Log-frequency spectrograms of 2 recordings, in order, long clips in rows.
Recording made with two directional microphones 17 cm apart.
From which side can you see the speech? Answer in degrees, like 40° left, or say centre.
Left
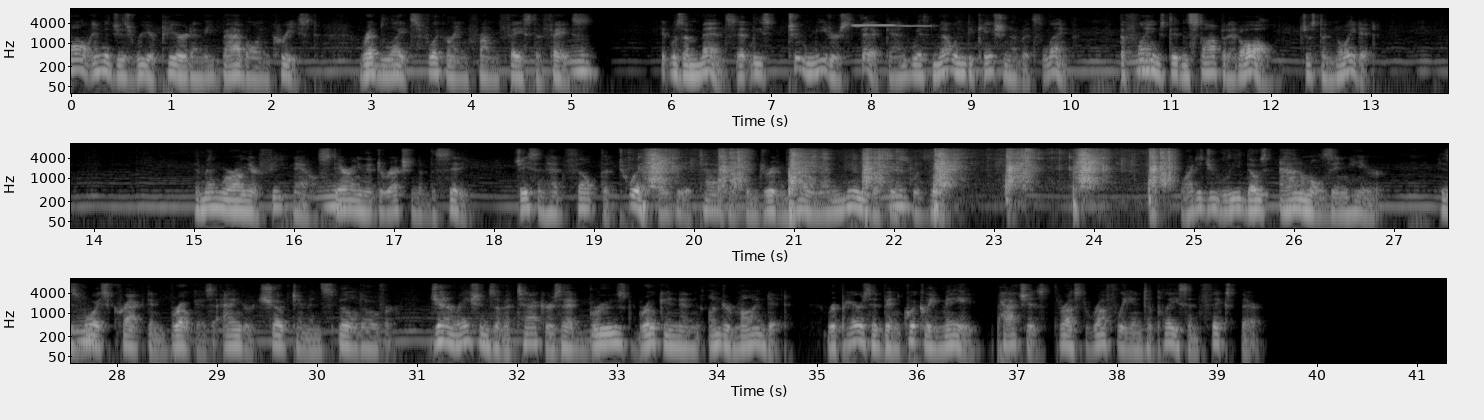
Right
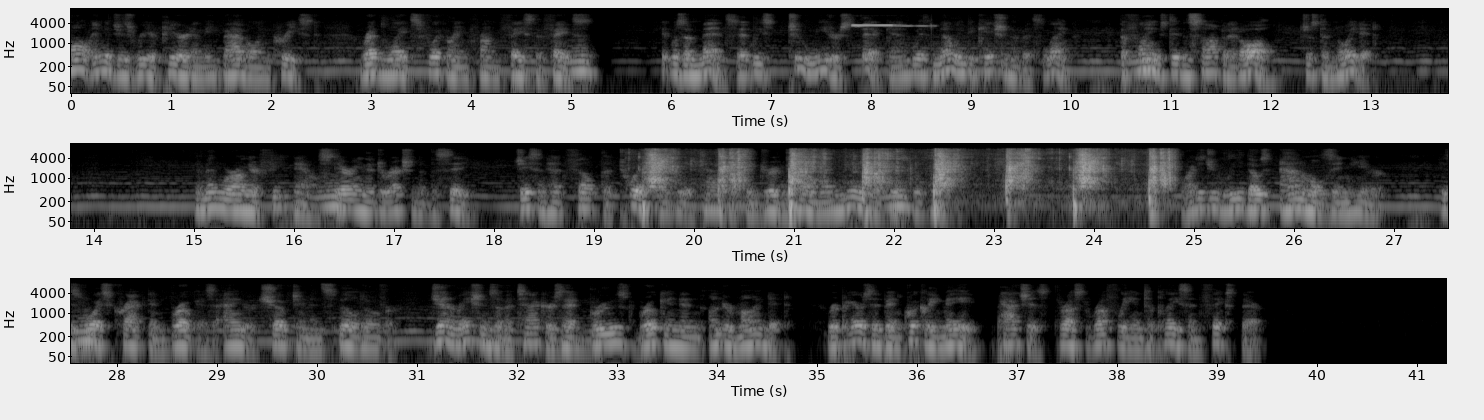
50° left.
